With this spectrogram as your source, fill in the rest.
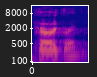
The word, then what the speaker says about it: Peregrine: How do you pronounce that? Yes, Peregrine is the correct, yeah.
